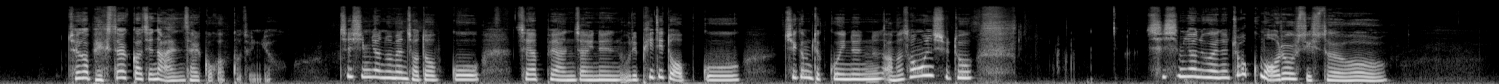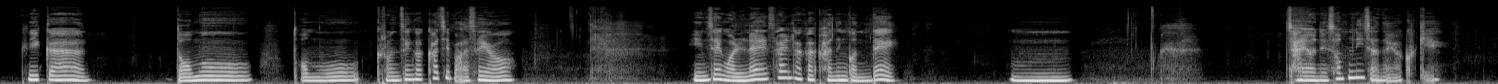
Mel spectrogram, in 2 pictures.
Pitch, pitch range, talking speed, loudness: 205 Hz, 185-260 Hz, 195 characters per minute, -13 LUFS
